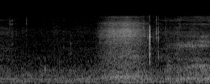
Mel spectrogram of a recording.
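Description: A short sniff or quick intake of breath through the nose about a second in, followed by a small mouth click, over quiet room tone.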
